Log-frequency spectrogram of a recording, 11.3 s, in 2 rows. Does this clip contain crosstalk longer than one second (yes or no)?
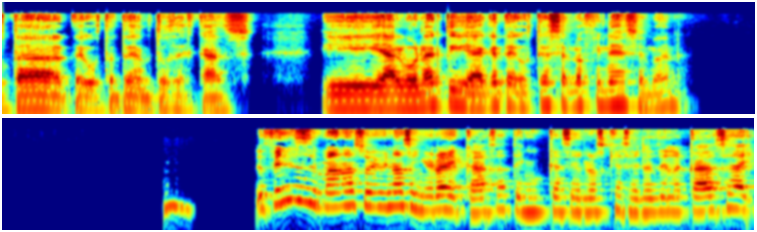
no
